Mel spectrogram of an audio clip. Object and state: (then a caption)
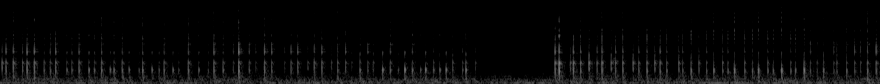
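Hollow plastic paddle hairbrush. Fingernails rapidly tap and scratch the hollow plastic back shell of a paddle hairbrush printed with a Barbie face, making dense, dry clicking with a hollow knock around 1 kHz over a low, steady hum. The taps pause briefly near the middle, then resume with a sharp, louder tap and continue to the end.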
